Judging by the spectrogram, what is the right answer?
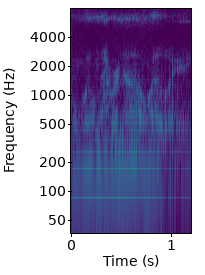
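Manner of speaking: flat, very quiet delivery. Quote a line from the movie to praise the actor, imitating Tom's deadpan delivery. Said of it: "Tom's just deadpan delivery of".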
